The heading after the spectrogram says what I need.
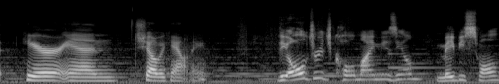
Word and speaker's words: Aldrich: i c h not Aldridge cuz we pronounce it with a G but it's not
